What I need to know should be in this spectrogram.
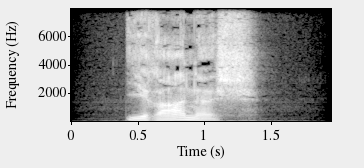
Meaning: Iranian, Iranic
- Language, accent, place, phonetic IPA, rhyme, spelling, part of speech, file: German, Germany, Berlin, [iˈʁaːnɪʃ], -aːnɪʃ, iranisch, adjective, De-iranisch.ogg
